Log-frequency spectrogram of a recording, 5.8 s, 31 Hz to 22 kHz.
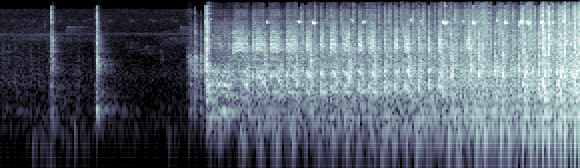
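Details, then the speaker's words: Ford 4000 3-cylinder diesel tractor after changing the misfiring front injector: couple of clicks, catches quickly, settles into even clatter about four pulses a second, now firing on all three cylinders. "All right guys, well that sounds like good news. I can clearly hear the difference in here now that that third injector is firing."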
